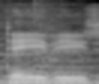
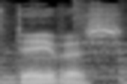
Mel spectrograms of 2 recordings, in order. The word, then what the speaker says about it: Davies: I I was told by somebody to know that it's not Davies, it's Davis.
